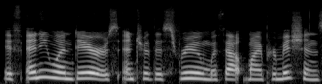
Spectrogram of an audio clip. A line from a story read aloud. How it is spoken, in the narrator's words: said Trot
